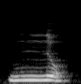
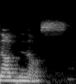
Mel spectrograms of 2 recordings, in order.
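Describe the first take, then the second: First: The final s is silent. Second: The final s is pronounced. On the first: The speaker calls it right. "The S is silent" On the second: The speaker calls it wrong.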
